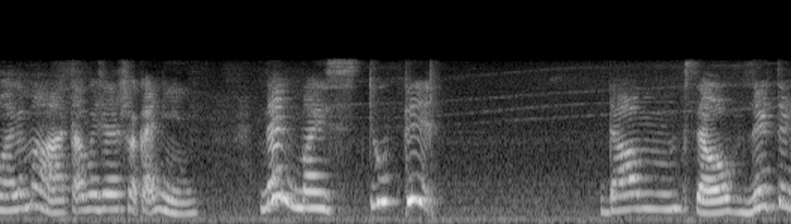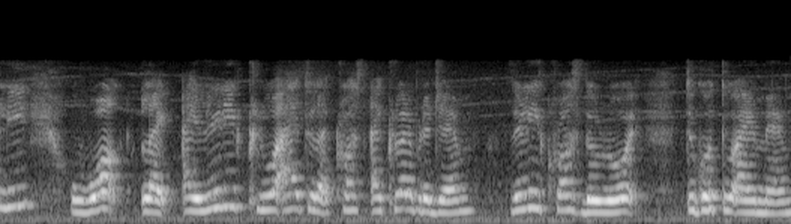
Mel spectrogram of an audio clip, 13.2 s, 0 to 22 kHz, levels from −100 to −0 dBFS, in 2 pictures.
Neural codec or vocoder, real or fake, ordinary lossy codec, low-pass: none; real; none; 7.2 kHz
